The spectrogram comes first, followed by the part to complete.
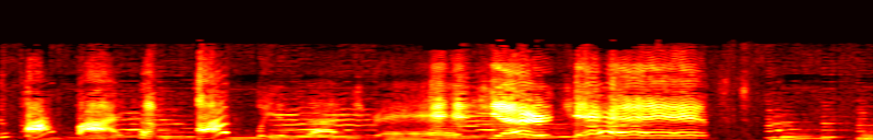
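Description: A high, warbling cartoon voice singing a wavering tune over a light orchestral score with a steady bouncing bass. It breaks off shortly before the end.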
